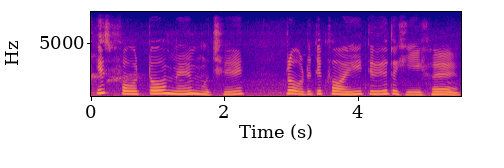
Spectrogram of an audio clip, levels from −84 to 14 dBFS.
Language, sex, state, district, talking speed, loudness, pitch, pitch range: Hindi, female, Madhya Pradesh, Katni, 95 wpm, -15 LUFS, 260 Hz, 235-280 Hz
